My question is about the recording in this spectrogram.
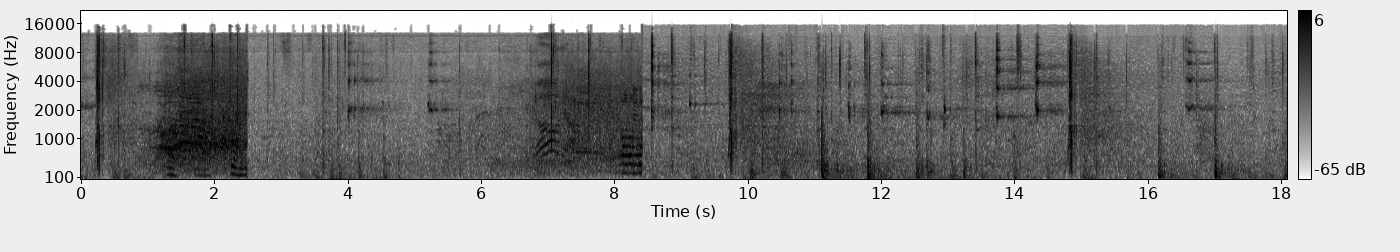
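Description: Badminton rally: rackets striking the shuttlecock at irregular intervals, with short shoe squeaks on the court floor. The arena crowd swells loudly twice, about a second in and again about seven seconds in.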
